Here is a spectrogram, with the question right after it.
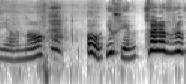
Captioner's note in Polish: Gasp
